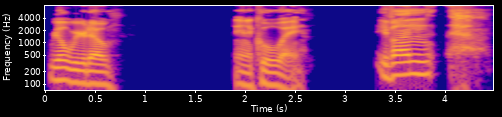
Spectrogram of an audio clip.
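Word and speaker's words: Yvonne: Ivan, how do you pronounce her last name? Strahovski. Strahovski. Is it Ivan or is it Ivan? It's Ivan, right?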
